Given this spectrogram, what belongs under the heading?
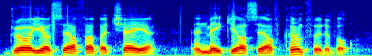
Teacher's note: soften the letter R so that it almost disappears, except before vowels.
